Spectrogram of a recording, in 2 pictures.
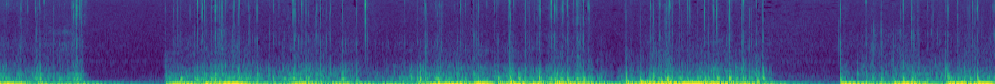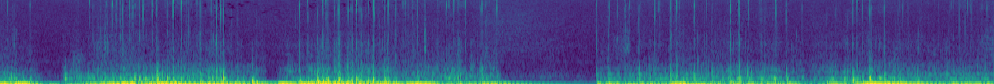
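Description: Long acrylic nails tap and scratch across a dome-shaped foam microphone windscreen studded with plastic rhinestones. The result is a dense, muffled, bass-heavy rumble of scratching and tapping that comes in long bursts separated by brief quiet gaps.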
